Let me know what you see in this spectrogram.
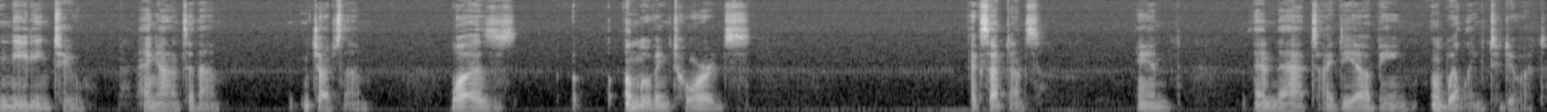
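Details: Adult male speaker; stuttering.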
